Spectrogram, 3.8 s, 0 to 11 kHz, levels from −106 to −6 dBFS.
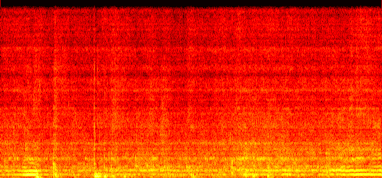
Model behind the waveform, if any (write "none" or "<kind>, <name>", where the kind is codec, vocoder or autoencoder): codec, HILCodec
